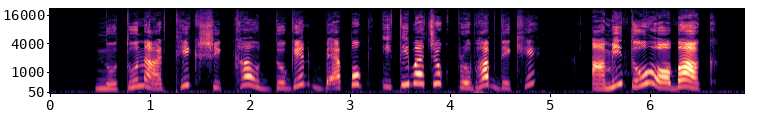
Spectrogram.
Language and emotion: Bengali, surprised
